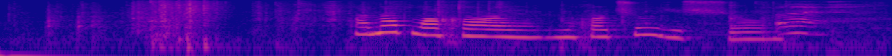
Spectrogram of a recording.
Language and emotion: Russian, sad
